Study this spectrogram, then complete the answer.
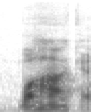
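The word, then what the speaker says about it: Oaxaca: a x o a o a x a Waka holy hey wakaa I need to be able to spell that cheese to eat it what are you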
